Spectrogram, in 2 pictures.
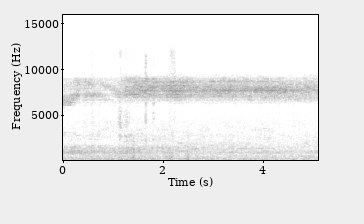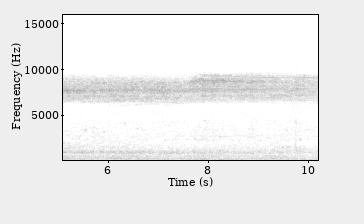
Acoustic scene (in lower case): park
